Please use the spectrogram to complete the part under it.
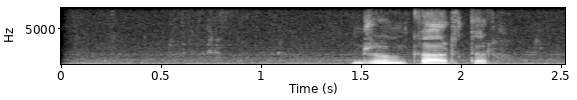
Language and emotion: Russian, neutral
